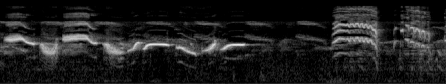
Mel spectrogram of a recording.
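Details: Chinese hwamei, a tame bird allowed to roam without flying off, giving loud, rolling whistled phrases that swoop up and down, followed by a pause and two harsh, rasping bursts.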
